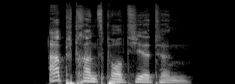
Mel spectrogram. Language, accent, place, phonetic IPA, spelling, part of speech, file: German, Germany, Berlin, [ˈaptʁanspɔʁˌtiːɐ̯tn̩], abtransportierten, adjective / verb, De-abtransportierten.ogg
- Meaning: inflection of abtransportieren: 1. first/third-person plural dependent preterite 2. first/third-person plural dependent subjunctive II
